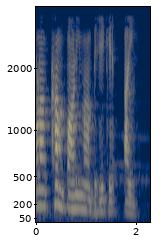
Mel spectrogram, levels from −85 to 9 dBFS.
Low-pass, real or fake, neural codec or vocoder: 3.6 kHz; real; none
